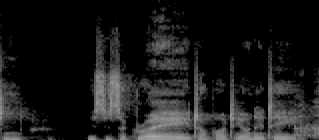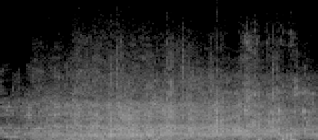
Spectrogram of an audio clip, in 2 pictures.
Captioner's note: audience laughing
